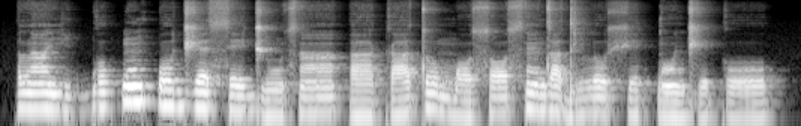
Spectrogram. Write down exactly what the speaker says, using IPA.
lã˦ji˧ ɡ͡bo˧k͡pũ˦ k͡po˦d͡ʒɛ˦˨ se˧d͡ʒũ˨sã˧ | a˨ka˨˦to˦˨ mɔ˨sɔ˧ sɛ̃˦ da˦˨di˨˦lo˦˨ ʃe˨˦ k͡pɔ̃˧d͡ʒe˧ko˧

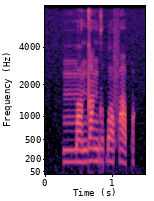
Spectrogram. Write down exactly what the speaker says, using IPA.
mːɒndɑŋɡʊ ɓɔfɑp

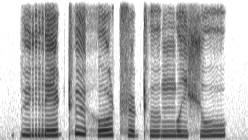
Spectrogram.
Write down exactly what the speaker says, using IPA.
pyre ʈʰøho ʈ͡ʂøʈʰɯ ŋʷiʃu

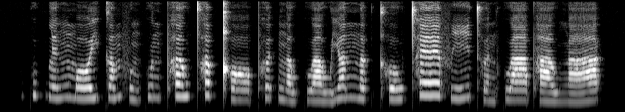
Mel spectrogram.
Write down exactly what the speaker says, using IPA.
kʷɐ˥k̚lɪ˨˥ŋmɔː˨˥j kɐ˨˥mfʊ˨˩ŋkʷɐ˧n pʰɐ˥w t̪ʰɐ˥p̚kʰɔː˨pʰɵ˧t̚ ŋɐ˨˩wkʷaː˨˩wjɐ˥nn̪ɐ˧k̚ t̪ʰo˨˧wt̪ʰɛː˥fiː˨˥t̪ʰɵ˨˩n kʷaː˧pʰaː˨wŋaː˨˥k̚

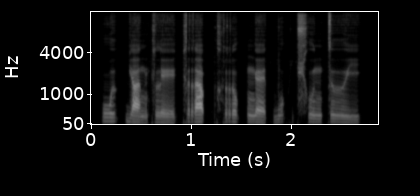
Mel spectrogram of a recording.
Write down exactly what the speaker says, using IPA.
wɯ˥˩k̚ja˨˩nkleː˩˦kra˦˥p̚ kʰro˥˩k̚ŋɛː˨˩t̚ bo˦˥k̚t͡ɕʰu˧ntɯː˧j

